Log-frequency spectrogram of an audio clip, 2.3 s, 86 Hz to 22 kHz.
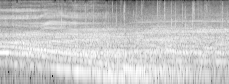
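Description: Large arena crowd at a BAMMA 8 mixed martial arts event in Nottingham's Capital FM Arena, a steady roar of cheering and shouting that fills the hall, loud and continuous.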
